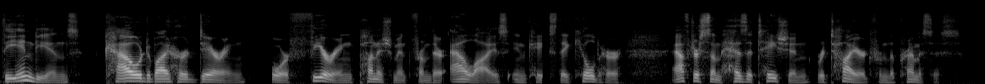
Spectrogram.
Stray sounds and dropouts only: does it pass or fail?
fail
